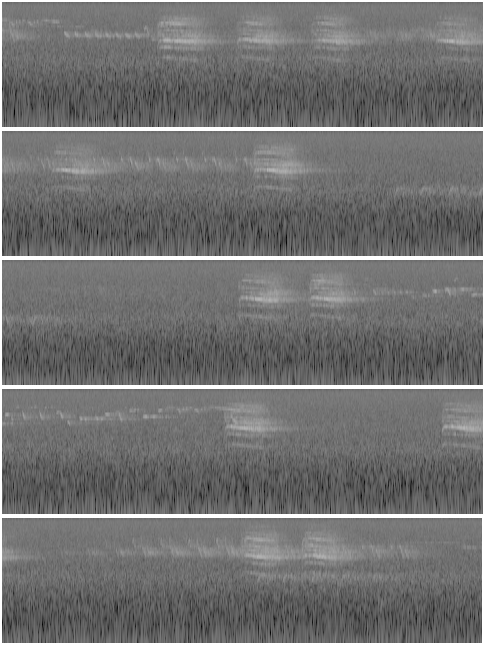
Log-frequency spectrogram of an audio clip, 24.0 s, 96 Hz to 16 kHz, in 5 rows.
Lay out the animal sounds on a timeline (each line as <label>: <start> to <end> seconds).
Winter Wren (Troglodytes hiemalis): 0.0 to 1.7 seconds
Blue Jay (Cyanocitta cristata): 1.5 to 5.9 seconds
Ovenbird (Seiurus aurocapilla): 5.5 to 7.4 seconds
Blue Jay (Cyanocitta cristata): 7.2 to 8.3 seconds
American Crow (Corvus brachyrhynchos): 8.5 to 10.3 seconds
Blue Jay (Cyanocitta cristata): 11.8 to 13.3 seconds
Winter Wren (Troglodytes hiemalis): 12.7 to 16.8 seconds
Blue Jay (Cyanocitta cristata): 16.5 to 17.7 seconds
Blue Jay (Cyanocitta cristata): 18.6 to 19.9 seconds
Ovenbird (Seiurus aurocapilla): 19.7 to 23.6 seconds
Blue Jay (Cyanocitta cristata): 21.4 to 23.0 seconds
American Crow (Corvus brachyrhynchos): 21.5 to 23.1 seconds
